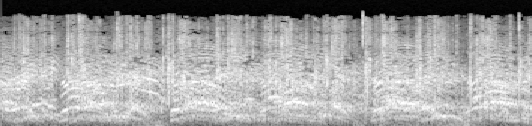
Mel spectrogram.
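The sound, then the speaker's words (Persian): A dense crowd at the burial of Zaniar Abubakri in Bagh-e Ferdows cemetery fills the air with loud, overlapping voices, rising and falling cries and chanting that swell in repeated waves without a pause. “پیکر زانیار ابوبکری در همهمه قبرستان باغ فردوس ساعتی بعد در کنار مزار کبرا شیخه که او هم همان روز جان باخت در حضور جمعیت به خاک سپرده شد.”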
